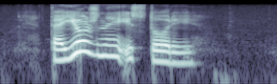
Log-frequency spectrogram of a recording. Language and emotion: Russian, positive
